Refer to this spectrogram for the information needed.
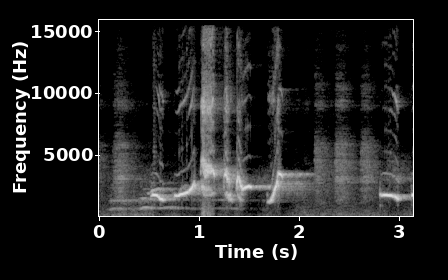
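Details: White-rumped shama song used to stimulate other shamas to sing: loud clear whistles sliding and rising, a sharp broadband snap, then a long held whistle and a rising note, phrases spaced by brief pauses.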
